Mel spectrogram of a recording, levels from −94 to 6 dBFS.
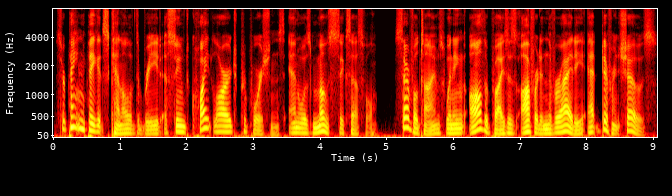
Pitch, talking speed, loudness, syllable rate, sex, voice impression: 120 Hz, 185 wpm, -20 LUFS, 5.9 syllables/s, male, very masculine, slightly adult-like, slightly thick, very tensed, powerful, very bright, soft, slightly muffled, fluent, slightly raspy, cool, intellectual, very refreshing, sincere, calm, mature, very friendly, very reassuring, unique, elegant, wild, very sweet, lively, kind, slightly intense, slightly modest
